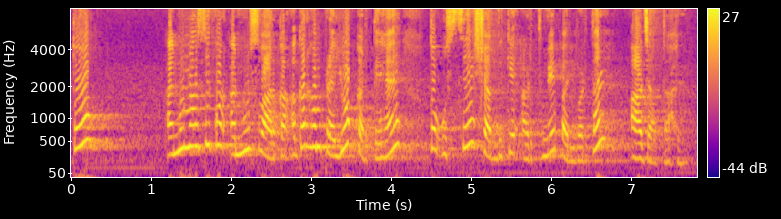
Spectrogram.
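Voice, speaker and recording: A woman's voice: sits high, sing-song, a little slow, a little mellow. A woman school teacher giving a grammar lesson, explaining step by step and asking and answering her own questions. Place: classroom or school room. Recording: echoey room with long reverb, faint background hum.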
